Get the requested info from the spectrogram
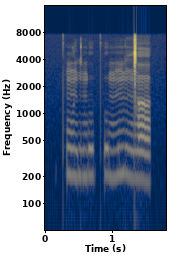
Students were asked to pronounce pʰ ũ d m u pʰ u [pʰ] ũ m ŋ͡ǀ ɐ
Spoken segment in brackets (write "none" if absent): m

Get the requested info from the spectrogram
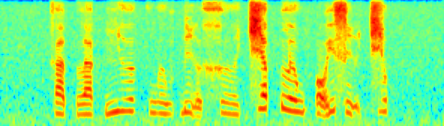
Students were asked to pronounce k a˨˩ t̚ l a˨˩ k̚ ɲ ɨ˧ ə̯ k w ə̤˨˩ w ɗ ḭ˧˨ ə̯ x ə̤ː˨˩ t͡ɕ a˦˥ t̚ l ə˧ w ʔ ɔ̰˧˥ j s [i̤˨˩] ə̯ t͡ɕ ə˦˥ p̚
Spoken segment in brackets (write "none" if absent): ḭ˧˨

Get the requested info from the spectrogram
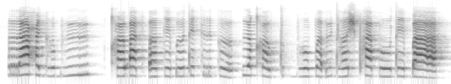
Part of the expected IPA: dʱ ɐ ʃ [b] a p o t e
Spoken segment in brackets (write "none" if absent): pʰ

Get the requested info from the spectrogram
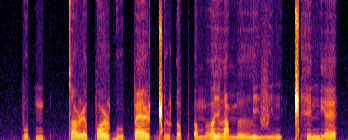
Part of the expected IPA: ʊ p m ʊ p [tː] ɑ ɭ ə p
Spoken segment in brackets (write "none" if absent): tː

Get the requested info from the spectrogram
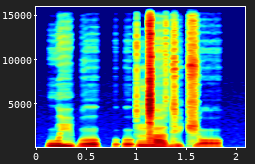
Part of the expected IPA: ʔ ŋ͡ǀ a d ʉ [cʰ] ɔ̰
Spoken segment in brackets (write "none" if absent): t͡ɕ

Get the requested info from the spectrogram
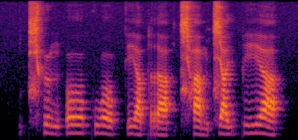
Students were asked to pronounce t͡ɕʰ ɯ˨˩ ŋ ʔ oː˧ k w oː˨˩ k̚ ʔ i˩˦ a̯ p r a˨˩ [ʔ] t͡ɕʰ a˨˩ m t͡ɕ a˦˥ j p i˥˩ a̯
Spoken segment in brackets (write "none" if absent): ʔ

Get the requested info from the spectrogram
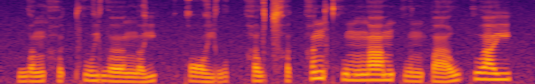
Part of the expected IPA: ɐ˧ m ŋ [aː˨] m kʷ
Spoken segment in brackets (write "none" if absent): aː˧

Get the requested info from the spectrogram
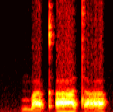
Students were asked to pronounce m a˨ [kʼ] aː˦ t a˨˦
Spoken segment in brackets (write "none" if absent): kʼ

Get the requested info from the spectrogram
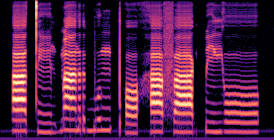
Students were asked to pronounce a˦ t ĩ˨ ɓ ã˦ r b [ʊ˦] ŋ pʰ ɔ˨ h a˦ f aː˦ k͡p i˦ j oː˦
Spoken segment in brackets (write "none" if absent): ʊ˦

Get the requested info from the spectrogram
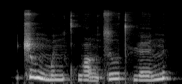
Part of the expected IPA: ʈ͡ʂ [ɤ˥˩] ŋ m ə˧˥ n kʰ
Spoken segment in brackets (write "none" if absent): ɤ˥˩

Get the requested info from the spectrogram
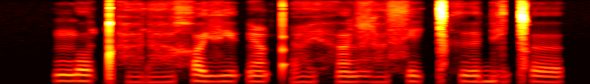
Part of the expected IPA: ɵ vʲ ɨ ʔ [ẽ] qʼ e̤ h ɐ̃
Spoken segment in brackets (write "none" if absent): ĩ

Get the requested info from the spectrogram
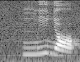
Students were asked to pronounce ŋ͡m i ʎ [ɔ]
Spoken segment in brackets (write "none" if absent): ɑ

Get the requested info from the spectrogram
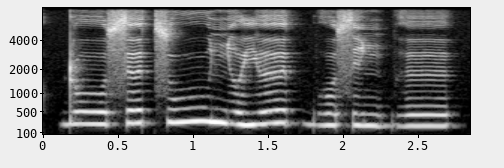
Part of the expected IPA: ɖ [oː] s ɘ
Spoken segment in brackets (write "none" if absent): oː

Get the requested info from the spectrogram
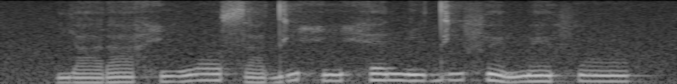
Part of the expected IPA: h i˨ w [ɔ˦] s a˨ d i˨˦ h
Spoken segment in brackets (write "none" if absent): ɔ˧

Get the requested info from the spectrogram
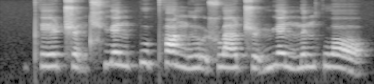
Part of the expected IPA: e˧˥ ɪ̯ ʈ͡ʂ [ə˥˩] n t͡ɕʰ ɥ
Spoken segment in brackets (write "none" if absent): ə̰˨˩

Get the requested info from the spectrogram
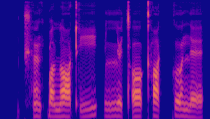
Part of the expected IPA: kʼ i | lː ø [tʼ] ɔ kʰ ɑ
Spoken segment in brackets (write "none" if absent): tʼ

